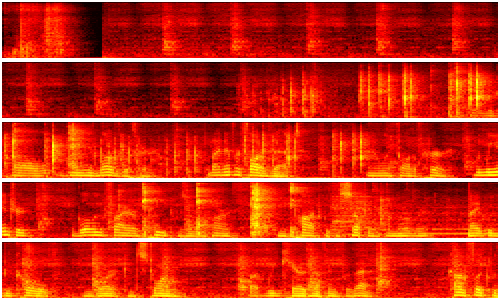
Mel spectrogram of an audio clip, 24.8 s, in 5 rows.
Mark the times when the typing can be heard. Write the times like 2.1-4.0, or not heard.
7.3-14.2.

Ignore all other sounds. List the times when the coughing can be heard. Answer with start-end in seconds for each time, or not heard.
9.2-10.8, 16.0-17.9.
